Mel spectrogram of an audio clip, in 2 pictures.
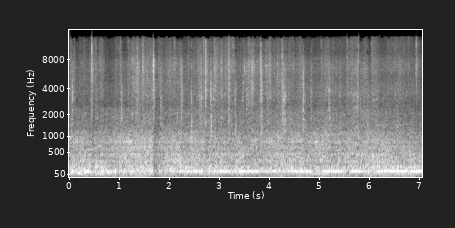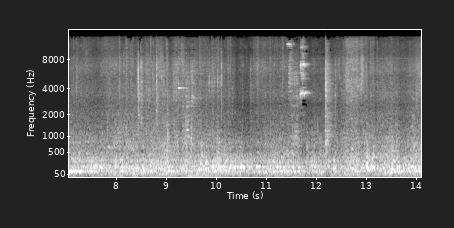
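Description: Passenger train running, heard from inside the coach: a steady rumble with a low hum and scattered clicks and rattles from the running gear.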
